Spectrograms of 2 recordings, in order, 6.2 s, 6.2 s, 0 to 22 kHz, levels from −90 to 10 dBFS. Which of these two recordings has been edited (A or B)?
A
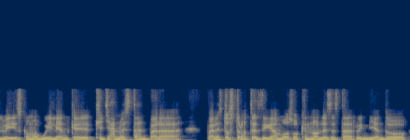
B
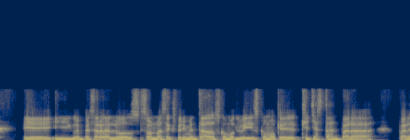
B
